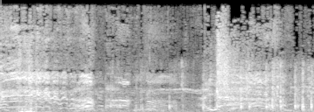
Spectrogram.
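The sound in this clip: Horses neighing as riders mount, giving a couple of high, wavering whinnies over scattered clip-clopping hooves.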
